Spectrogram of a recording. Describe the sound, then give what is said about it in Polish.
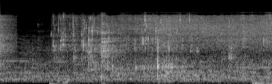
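Beer being poured with foam, a steady hissing, splashing stream of liquid that runs continuously and fairly loud for a few seconds, with no voices over it. “Proszę, proszę, nawet to się pieni.”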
